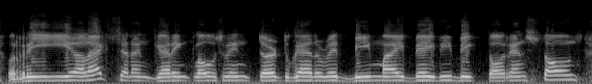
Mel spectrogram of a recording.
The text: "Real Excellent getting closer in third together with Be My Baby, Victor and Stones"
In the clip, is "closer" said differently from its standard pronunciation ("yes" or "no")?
no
